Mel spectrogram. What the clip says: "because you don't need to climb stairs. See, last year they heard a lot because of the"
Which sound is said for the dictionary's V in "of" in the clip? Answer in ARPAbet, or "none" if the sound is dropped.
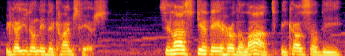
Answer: V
